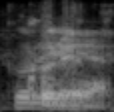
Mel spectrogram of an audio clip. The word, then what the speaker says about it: Correa: Correa, if am I pronouncing your name right? Yes, Mr. Yes, Korea. North Korea, South Korea.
